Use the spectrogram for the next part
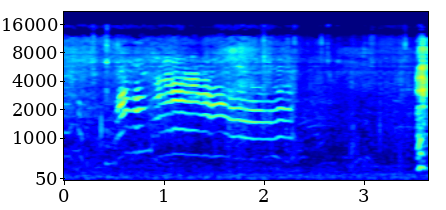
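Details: Friendly cat met outside voicing a drawn-out meow that starts with a short chirp then holds a steady, slightly wavering tone for over a second before fading; quiet outdoor hum and a sharp click at the end.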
